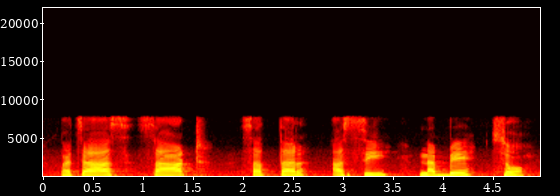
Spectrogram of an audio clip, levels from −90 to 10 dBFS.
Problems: constant background noise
